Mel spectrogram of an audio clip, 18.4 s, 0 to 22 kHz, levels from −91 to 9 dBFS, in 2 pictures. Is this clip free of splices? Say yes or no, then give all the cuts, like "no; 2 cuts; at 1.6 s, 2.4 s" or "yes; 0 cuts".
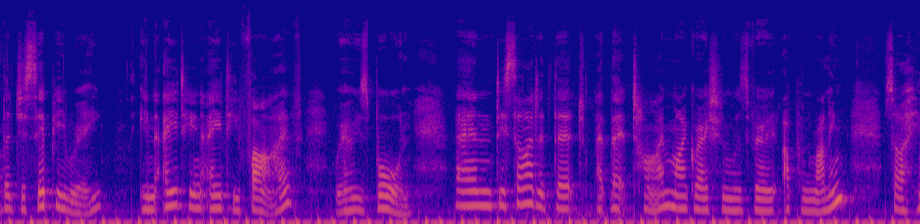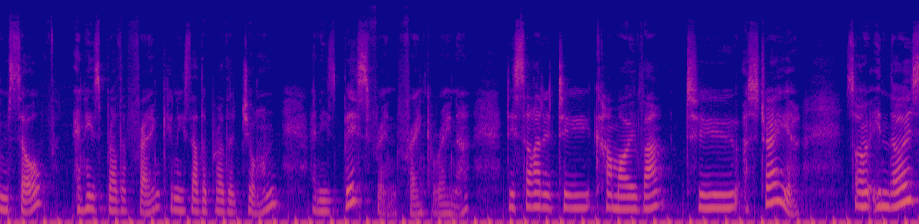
no; 1 cut; at 3.3 s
